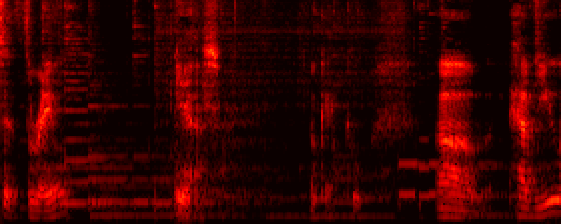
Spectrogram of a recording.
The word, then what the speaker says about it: Thrayle: So have you and do I pronounce it Thrayle?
